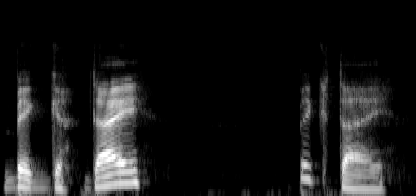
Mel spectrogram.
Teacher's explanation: The k sound is soft and barely heard, which makes the I sound more obvious, while pronouncing the voiced g would draw attention to itself and away from I.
